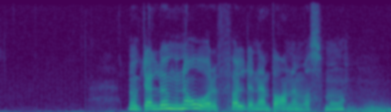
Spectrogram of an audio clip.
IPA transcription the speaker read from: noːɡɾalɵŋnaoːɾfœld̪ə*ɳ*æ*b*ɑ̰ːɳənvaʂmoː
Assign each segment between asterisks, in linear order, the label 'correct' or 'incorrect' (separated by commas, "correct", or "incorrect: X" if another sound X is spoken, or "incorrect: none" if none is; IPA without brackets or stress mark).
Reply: incorrect: n, correct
